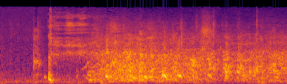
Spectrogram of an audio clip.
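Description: Several people laughing together at a flubbed take on a sitcom set. The laughter starts about a second in and quickly builds to a dense, full-level mix of overlapping voices.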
